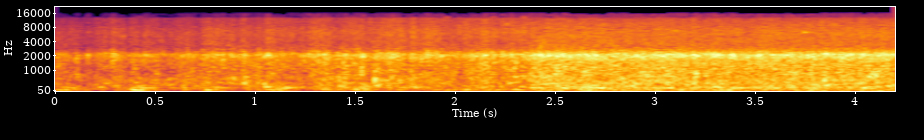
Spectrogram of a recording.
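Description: Water splashing and pouring as a sunken motorcycle is hauled up out of a lake, water cascading off it; the rush grows louder about halfway through.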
